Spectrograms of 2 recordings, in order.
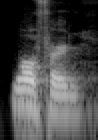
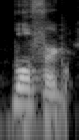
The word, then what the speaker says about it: Wolford: we now have Waldron how do you say his last name Wilford Wolford Wolford seems to have really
